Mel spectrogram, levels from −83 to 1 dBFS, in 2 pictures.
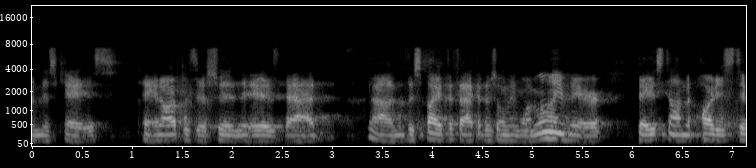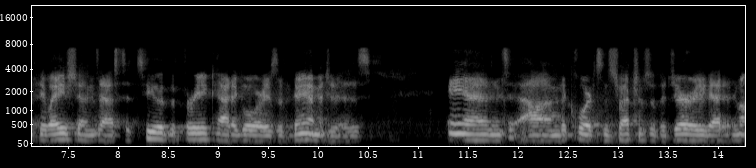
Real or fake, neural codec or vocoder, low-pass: fake; codec, 16 kHz, 2 kbps, FreqCodec, smaller model; 7.2 kHz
